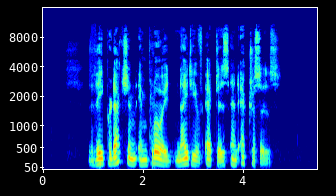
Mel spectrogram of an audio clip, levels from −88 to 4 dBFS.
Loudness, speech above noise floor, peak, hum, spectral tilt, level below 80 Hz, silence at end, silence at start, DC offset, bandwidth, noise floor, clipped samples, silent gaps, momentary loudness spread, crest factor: -30 LUFS; 52 dB; -8 dBFS; none; -4 dB/octave; -72 dBFS; 0.8 s; 0.9 s; under 0.1%; 11 kHz; -82 dBFS; under 0.1%; none; 13 LU; 22 dB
